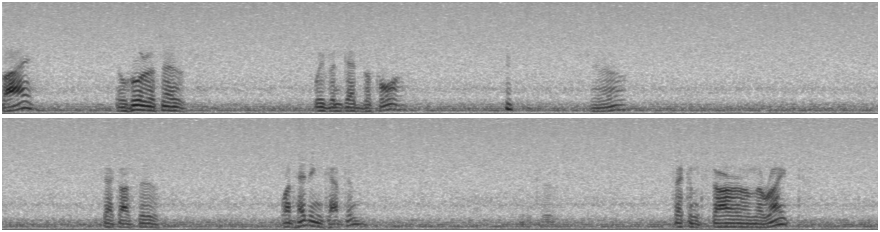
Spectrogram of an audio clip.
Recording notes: Sorry as the audio isn't the best. Interview is ripped from an audio cassette so only so much we could do.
